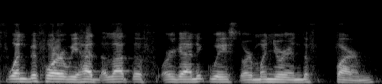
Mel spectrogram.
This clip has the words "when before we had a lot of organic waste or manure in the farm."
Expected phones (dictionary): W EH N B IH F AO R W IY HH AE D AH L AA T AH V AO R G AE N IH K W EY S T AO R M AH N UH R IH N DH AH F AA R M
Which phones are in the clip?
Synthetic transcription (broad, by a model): W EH N B IH F AO R W IY HH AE D AH L AA T AH V AO R G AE N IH K W EY S T AO R M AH N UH R IH N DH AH F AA R M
